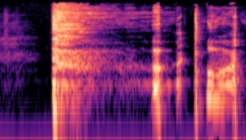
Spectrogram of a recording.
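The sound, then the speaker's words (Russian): A miner coughs: one long, harsh, rasping cough, then a few shorter, choppy coughs and throat-clearing bursts, loud against otherwise quiet surroundings. “Шахтер распахнул дверь и закашлялся.”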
